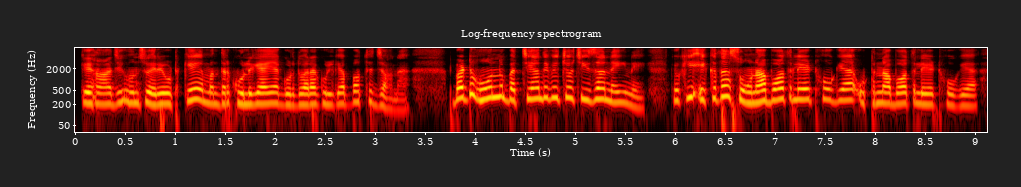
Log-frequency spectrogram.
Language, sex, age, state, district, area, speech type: Punjabi, female, 30-45, Punjab, Tarn Taran, urban, spontaneous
